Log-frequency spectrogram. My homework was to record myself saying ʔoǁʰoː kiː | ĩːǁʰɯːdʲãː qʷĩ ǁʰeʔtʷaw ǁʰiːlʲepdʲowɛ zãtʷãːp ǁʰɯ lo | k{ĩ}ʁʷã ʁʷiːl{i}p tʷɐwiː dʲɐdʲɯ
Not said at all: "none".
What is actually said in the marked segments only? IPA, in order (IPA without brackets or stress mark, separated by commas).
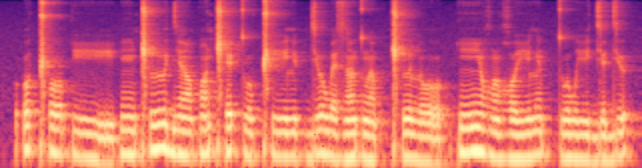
ĩː, ĩ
